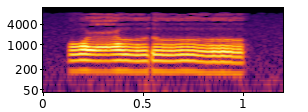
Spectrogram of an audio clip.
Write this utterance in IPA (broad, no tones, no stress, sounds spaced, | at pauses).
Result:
ɔ ʕ ʌː ɾ ʌː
